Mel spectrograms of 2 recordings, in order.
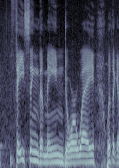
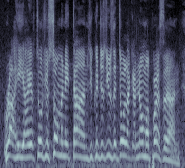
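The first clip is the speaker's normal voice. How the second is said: higher, fussy nobleman's voice; a high-pitched nobleman scolding an old friend; exasperated duke; 10 semitones higher, faster than usual. Acted. Duke scolds the friend tapping on the glass, higher and exasperated.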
